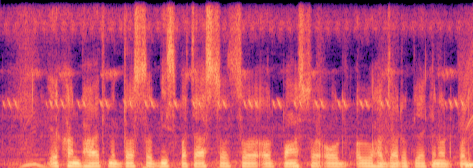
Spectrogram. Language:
Maithili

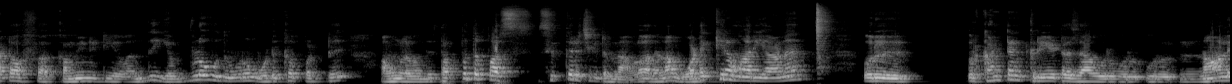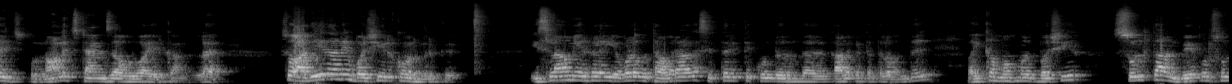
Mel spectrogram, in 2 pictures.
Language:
Tamil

